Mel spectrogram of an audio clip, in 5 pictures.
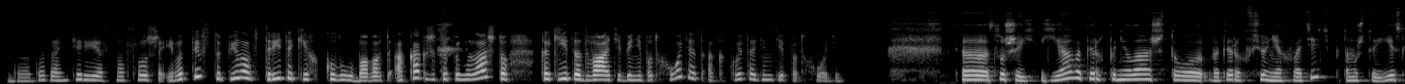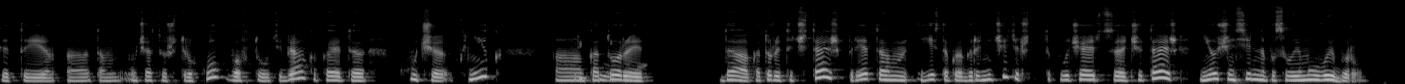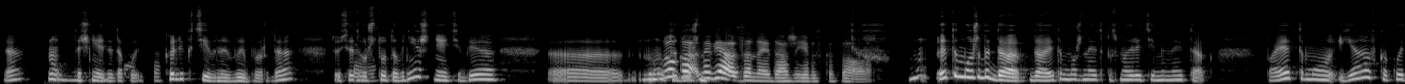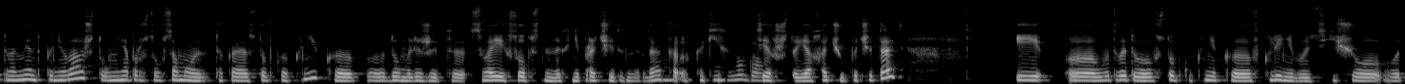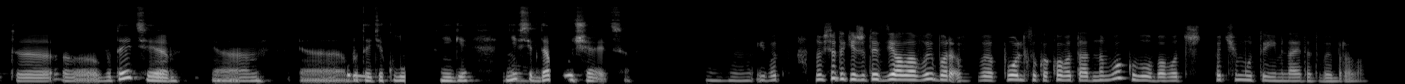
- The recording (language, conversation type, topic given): Russian, podcast, Как понять, что ты наконец нашёл своё сообщество?
- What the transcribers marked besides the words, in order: unintelligible speech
